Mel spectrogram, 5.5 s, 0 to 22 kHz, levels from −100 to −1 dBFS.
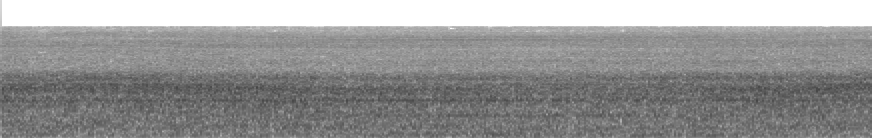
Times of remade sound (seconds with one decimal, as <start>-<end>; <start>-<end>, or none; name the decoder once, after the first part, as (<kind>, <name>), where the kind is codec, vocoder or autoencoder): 0.4-1.0 (vocoder, Vocos)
